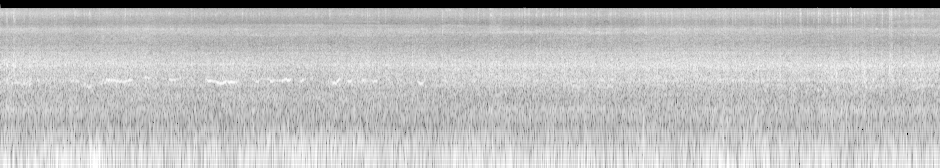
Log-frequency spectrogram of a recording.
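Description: Steady low rumble of wind and road noise from a vehicle driving at speed, buffeting the microphone. Faint wavering chirps come through in the first few seconds.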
